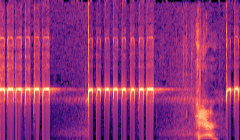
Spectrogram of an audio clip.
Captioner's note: whistle blows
